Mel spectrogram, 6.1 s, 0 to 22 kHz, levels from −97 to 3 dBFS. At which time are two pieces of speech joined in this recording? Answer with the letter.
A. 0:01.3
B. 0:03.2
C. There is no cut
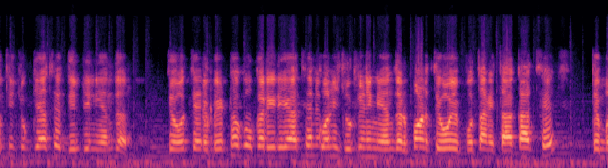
B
